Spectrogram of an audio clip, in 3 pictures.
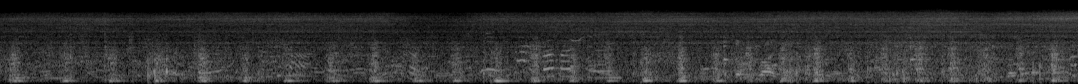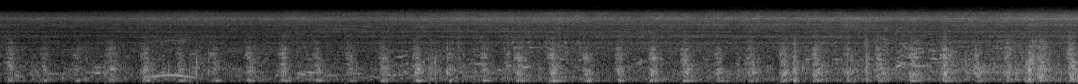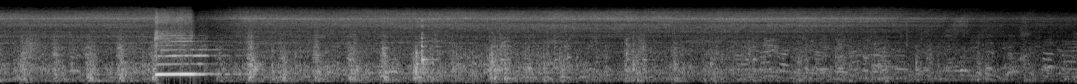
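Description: Steam tank locomotive working a train of coal wagons, with steady steam hiss and regular exhaust beats that grow louder as it draws near. A short, loud steam whistle blast sounds about three quarters of the way through.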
